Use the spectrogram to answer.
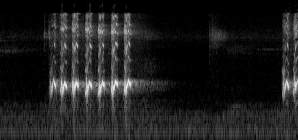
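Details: Female sooty-headed bulbul in breeding condition calls to attract a male: a fast, even series of seven bright, bubbly notes, then a pause and the start of another burst.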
